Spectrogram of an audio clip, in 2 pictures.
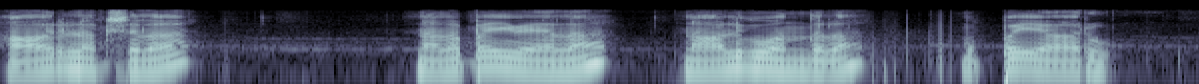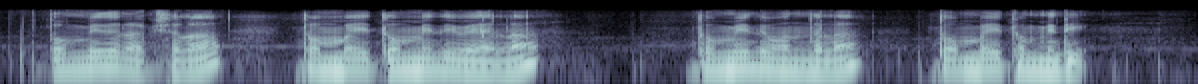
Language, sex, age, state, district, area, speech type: Telugu, male, 18-30, Andhra Pradesh, Eluru, rural, spontaneous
